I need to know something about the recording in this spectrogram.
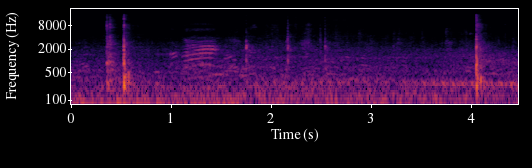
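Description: A pitched baseball smacking into a catcher's leather mitt, a sharp pop about half a second in. About a second later comes a short shouted call over steady crowd chatter.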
